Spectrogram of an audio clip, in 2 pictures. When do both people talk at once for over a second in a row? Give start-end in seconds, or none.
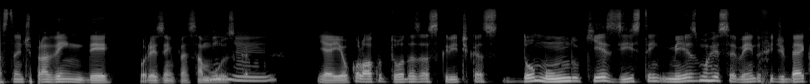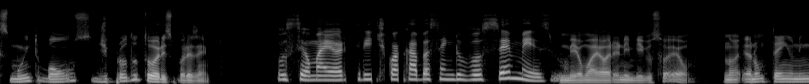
none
